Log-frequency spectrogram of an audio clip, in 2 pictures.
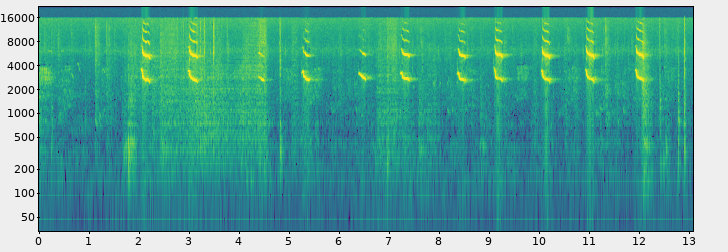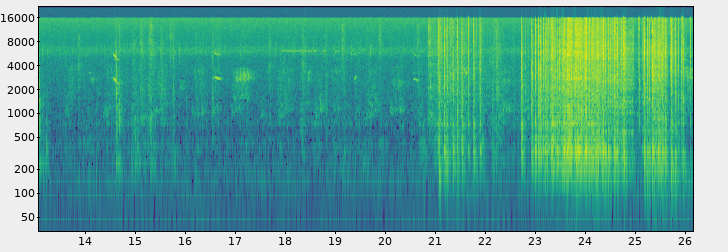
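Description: A newly hatched Pharaoh (Japanese) quail chick peeping: about a dozen short, high, sharply falling peeps, roughly one every three-quarters of a second, over about ten seconds. Near the end there are a few seconds of noisy rustling.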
